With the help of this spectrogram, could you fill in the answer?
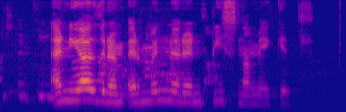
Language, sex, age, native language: Icelandic, male, 12, Icelandic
